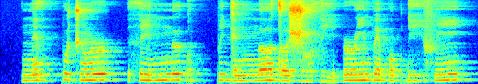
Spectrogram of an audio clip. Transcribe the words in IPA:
nẽθpːut͡ʃũɹ | θi nːɯɠɔ̤ pːiɡe nːɤdɤ ʃɔ̤θi̤ | ɹĩpepop ɗi̤fĩ

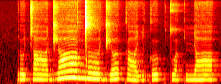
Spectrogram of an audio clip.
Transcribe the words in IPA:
ɾɵcaːd͡ʒaː ŋ͡ǀɜːd͡ʒɜ kaʎəkɵk tʷakɲa

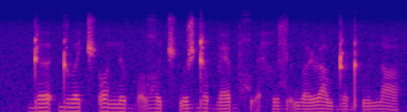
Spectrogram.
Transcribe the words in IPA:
ɖɜʔ ɖʊɐ̯ t͡ʃʼɔnəbɔ̰ ʁʷət͡ʃʼʊzɖʌ bæbχʷæ̰ hʊzə̰wʌɭɑw ɖɔɖʔʊnɑ

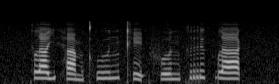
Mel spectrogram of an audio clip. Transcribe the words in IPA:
kla˧jha˨˩mkʰwu˦˥n kʰe˨˩ʔ fo˧nkrɯ˥˩k̚ la˥˩k̚

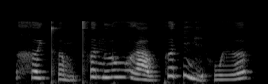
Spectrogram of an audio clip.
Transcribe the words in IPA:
xə˧jt̪ʰə˧˩m t̪ʰə˧nlu˧ɣa˧˩wkə˦˥t̚ ɲḭ˧˨hwɨ˨˦ə̯

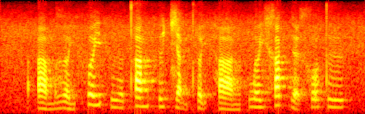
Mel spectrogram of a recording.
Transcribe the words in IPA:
ʔa˧˩mɣə˧˩j fə˧jhɨ̤˨˩ə̯ t̪ʰa˧ŋhɨ˨˦t͡ɕa̰˧˨ŋ t̪ʰə̰˧˨jhaː˧˩ŋ kwə˧jxa˦˥k̚ɣɛ̰˧˨ xo̰˧˥t̪ɨ˧

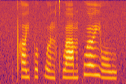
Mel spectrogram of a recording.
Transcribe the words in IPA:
pʰɐ˨jpʊ˨˥k̚wɵ˨˩nkʷʰaː˨m kʷœː˥jo˨w

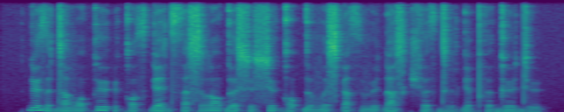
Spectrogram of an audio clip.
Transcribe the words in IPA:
ɠʏðə daβɔkʏ ʔʏkɔθɠɛd θasrɔ ɠəsʏ sʏ ɡɔʔɠə βəsɠaθ βøɗas t͡ʃʰəθdərɠɛ pʰəɡødʏ

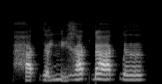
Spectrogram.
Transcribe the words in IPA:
ha˨˩k̚zə̰˧˥jnḭ˧˨ɣa˦˥k̚ ɗaː˦˥k̚ləː˧

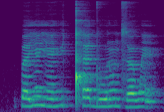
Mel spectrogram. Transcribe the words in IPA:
pɛjẽ jẽvʲʊ ǃʰɛ duɾũ d͡zœwẽ

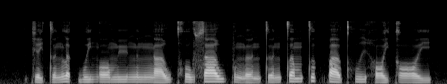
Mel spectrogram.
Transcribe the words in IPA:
ke˨˩jt̪ɵ˨˥nlɐ˨k̚ uː˨jŋɔː˨myː˨ŋɵ˨n ŋaː˨˥wkʰo˧wsaː˥w pʊ˨˩ŋ œː˨˩nt̪ɵ˨˧nt̪ɐ˥m t̪ʊ˥k̚ paː˧kʷʰiː˧hɔː˨˧j kɔː˨j

